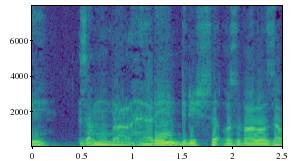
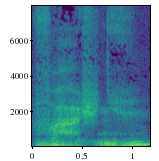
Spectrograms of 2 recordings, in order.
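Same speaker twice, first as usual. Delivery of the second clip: soft, barely voiced half-whisper; 3 semitones lower, 6 dB quieter than usual. A professor responds to a boy describing what he sees, half-whispering. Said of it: "Zašeptala profesorka Triloniová".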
